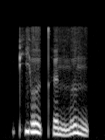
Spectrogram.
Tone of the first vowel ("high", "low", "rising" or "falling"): falling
